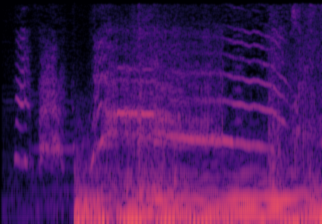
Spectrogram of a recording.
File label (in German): Yoga Girl; The Unusuals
